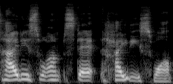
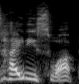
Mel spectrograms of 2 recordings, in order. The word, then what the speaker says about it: Heidi Swap: These Heidi Swamp, not swamp. These Heidi Swap stamps are really cool because the rings are actually magnetic and you could attach them to the stamp.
